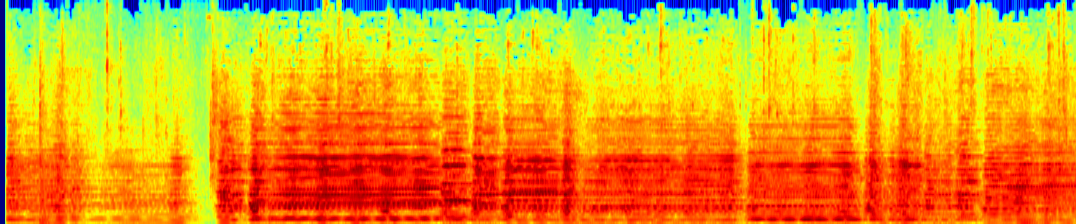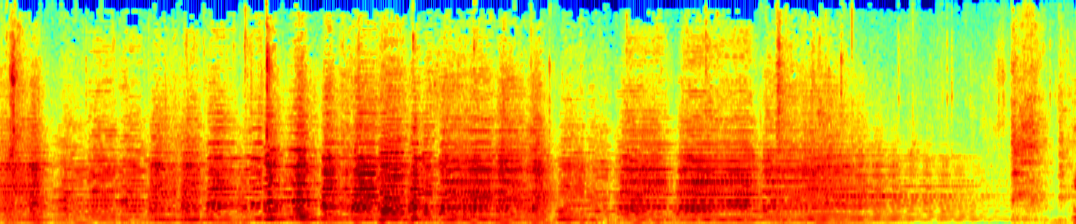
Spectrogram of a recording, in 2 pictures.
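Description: Piano accordion playing an instrumental introduction to a hymn, sustained chords under a melody, with a short break about two seconds in and a fade near the end.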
